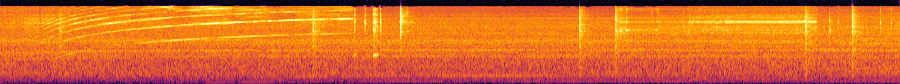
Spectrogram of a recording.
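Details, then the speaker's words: Home server SCSI hard drive that crashed, powered on during boot through the onboard SCSI and RAID controller: rising whine as the drive spins up, then scattered sharp clicks and clattering; failing hard drive. "hear this every now and then you'll hear this thing just start clattering but we go through the boot up screen"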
